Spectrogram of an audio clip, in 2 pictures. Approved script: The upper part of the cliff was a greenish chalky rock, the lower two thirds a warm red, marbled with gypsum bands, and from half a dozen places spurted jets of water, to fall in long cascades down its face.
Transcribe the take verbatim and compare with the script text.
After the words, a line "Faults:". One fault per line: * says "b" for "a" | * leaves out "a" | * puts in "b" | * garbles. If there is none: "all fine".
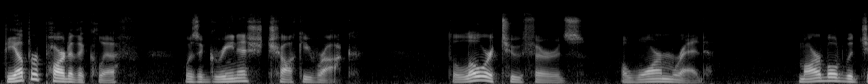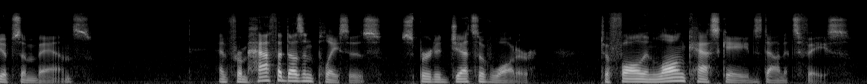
The upper part of the cliff was a greenish chalky rock, the lower two thirds a warm red, marbled with gypsum bands, and from half a dozen places spurted jets of water, to fall in long cascades down its face.
Faults:
all fine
